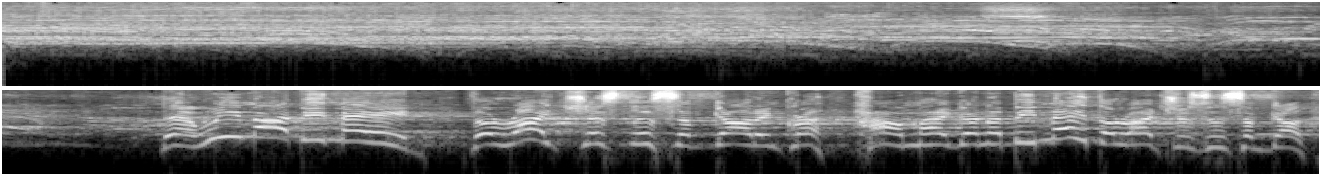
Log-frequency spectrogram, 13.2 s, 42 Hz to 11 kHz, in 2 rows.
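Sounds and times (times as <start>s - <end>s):
large crowd shouting and cheering: 0.0s - 10.1s
speech: 7.4s - 13.1s.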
